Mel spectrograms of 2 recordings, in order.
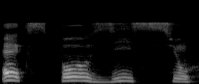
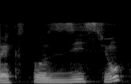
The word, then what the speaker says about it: exposition: Ensuite, on va avoir le son Z de exposition. Le son Z s'écrit avec un S comme il est entouré de deux voyelles. Le S se prononce Z.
